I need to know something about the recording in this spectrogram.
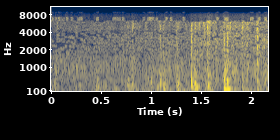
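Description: A dog's paws patter quickly along a wooden boardwalk.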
